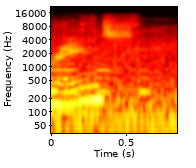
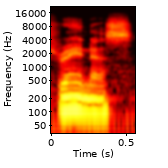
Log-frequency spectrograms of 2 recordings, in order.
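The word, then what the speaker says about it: Reines: By the way, I've always called her Rains, but I was actually rewatching some El-Melloi case files cutscenes, and it's pronounced Rhaenys, and now I feel like the biggest idiot of 2021.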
